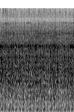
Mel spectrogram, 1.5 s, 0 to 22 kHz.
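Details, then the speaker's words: XL100 BS6 after clutch-side repair of a broken part and worn teeth that caused engine noise: quick, even single-cylinder putter, crisp exhaust, no rattle or clatter; idling cleanly. "अब देखिए आवाज एकदम सही है। यह बहुत अच्छा है। भाई।"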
